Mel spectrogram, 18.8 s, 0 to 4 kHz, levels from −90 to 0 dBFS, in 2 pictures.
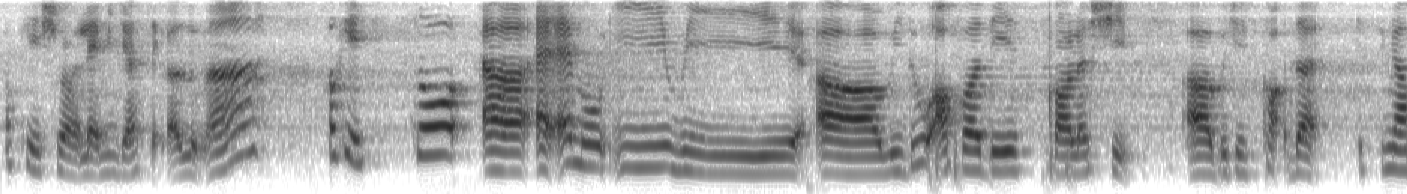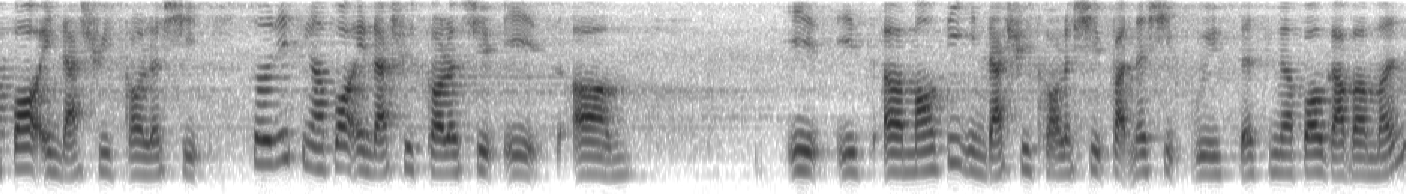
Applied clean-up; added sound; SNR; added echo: none; none; none; none.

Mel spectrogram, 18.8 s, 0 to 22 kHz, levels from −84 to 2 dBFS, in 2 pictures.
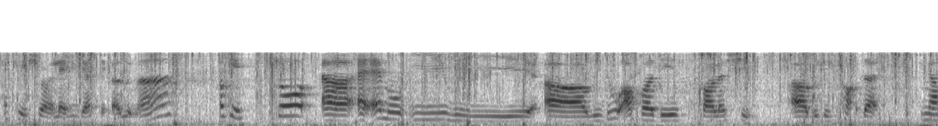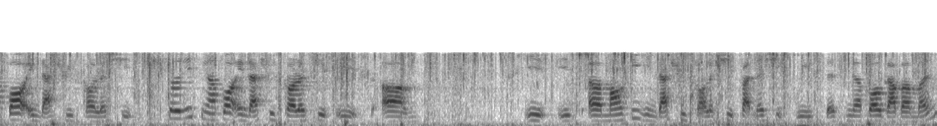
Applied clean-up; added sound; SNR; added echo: none; Keys jangling; 8 dB; none.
